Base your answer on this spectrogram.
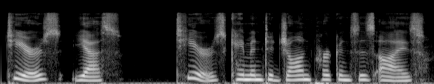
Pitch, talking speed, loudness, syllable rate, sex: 205 Hz, 85 wpm, -16 LUFS, 2.9 syllables/s, female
